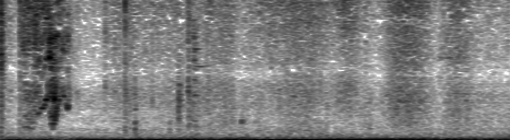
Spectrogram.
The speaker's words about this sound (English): The car feels a bit laborious this morning. I find that this car takes ages to... Bloody hell, matey boy. I don't want to cut the corner anymore. This car takes ages to warm up. Ages.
